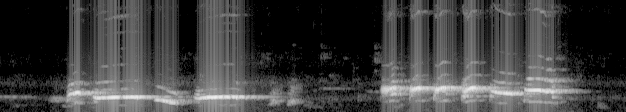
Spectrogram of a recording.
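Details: Old-forest voice song of a Chinese hwamei: a long clear whistled phrase with wavering, slurred notes, a short gap, then a quick series of bright, rapidly repeated whistles that trail off.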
